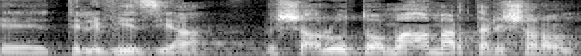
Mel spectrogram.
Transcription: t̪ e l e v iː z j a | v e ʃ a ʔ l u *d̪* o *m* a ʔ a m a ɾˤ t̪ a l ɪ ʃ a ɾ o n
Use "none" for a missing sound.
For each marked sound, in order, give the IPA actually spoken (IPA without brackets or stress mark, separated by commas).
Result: t̪, m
